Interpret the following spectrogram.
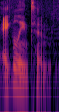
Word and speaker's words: Eglinton: But you also always hear Eglinton, where there is no G. Like they drop this G, but they stick a G that doesn't exist into Eglinton.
